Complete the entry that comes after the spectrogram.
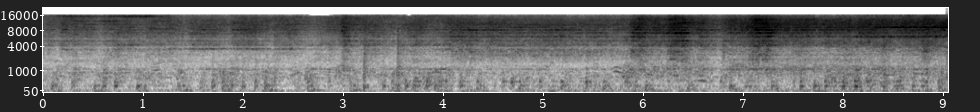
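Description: KiHa 47 diesel railcar running along the track, its wheel and rail noise heard through the open door. A hiss grows louder about six seconds in.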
